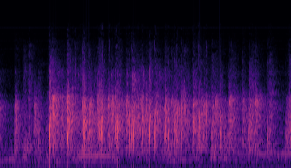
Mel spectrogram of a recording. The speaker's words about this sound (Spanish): Y muchas felicitaciones y con más, más aplausos para estos siete concursantes.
